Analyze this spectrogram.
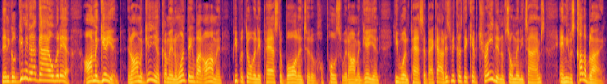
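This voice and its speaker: A man in his forties tells a lively, playful story as a podcast guest. He breaks into laughter often and leaps up into high, excited voices at the peaks. His voice sits at an ordinary pitch and is recorded dry and close, with no room around it. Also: quick pace, few pauses, no room sound. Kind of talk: animated storytelling.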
